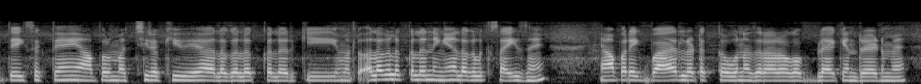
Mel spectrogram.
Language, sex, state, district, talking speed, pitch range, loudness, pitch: Hindi, female, Uttar Pradesh, Jalaun, 220 wpm, 180-200 Hz, -17 LUFS, 190 Hz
